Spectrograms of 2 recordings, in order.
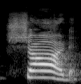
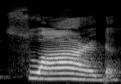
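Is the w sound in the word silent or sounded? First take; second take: silent; sounded. First: The w sound is silent. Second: The w sound is pronounced. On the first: The speaker calls it right. "शॉर्ड ना कि" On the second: The speaker calls it wrong. "ना कि स्वार्ड"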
